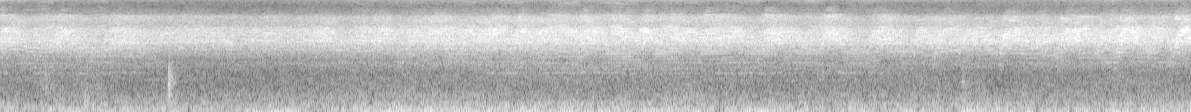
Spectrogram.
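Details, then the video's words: Cicadas filling an apartment complex with their final song of summer: a long, steady, high buzzing chorus with slow waves of loudness and a few faint knocks. "올 여름 마지막 매미소리"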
